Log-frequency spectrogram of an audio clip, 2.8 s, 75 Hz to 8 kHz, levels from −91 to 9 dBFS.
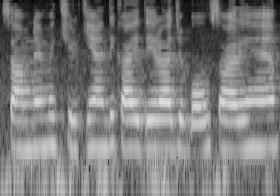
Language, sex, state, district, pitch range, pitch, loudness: Hindi, female, Maharashtra, Washim, 230-240 Hz, 235 Hz, -13 LUFS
